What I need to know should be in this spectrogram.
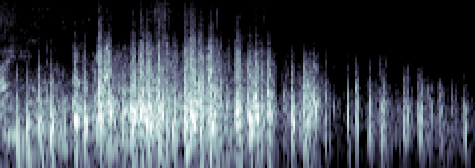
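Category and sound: animal, horse hooves galloping away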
